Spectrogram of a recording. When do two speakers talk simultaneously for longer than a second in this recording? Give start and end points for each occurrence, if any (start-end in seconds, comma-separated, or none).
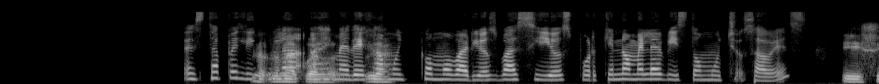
2.5-4.0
